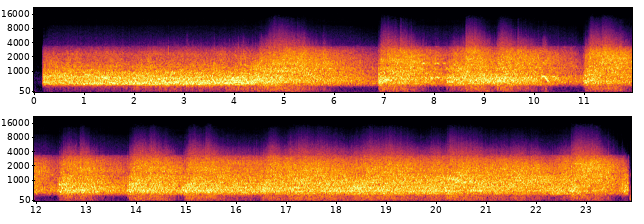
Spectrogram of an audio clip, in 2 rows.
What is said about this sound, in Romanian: Tancuri și mitraliere pe străzi trag în mulțime. Timișoara, 17 decembrie 1989.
